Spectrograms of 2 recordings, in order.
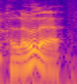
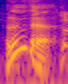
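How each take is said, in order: First: Low, falling British greeting; Obi-Wan Kenobi. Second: High-pitched British greeting; Obi-Wan Kenobi. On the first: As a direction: drop into a lower British-accented hello. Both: Retold or imitated. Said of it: "after watching Star Wars going".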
